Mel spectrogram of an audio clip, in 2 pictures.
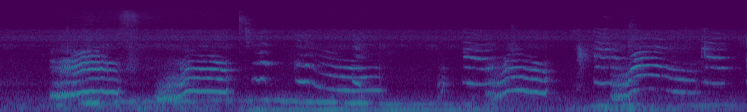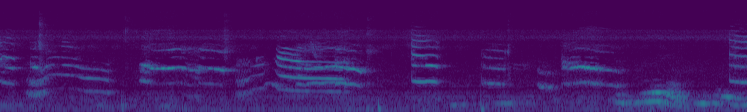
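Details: Calico cat meowing repeatedly and insistently, a rapid string of short rising-and-falling meows, some chirpy and some drawn out, with a few brief pauses between bursts.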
